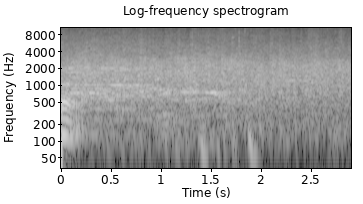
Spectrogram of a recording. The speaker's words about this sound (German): Und es wäre sehr cool, wenn wir es schaffen, ihn mit einem mega enthusiastischen Wuppertaler Doppelwopper-Applaus zu begrüßen.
